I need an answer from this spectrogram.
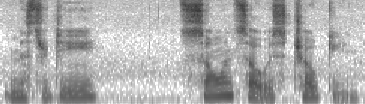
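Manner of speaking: put-on high, soft and slow polite child; polite student voice. Student politely tells teacher about choking, high soft voice. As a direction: ask timidly like a well-mannered kid. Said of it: "Polite voice".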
